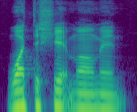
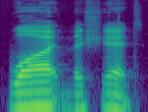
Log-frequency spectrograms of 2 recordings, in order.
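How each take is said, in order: First: Said in the usual way. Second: Slow, drawn-out shocked "What the shit?"; mock shocked reader. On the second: Reader turning the page and seeing the faceless woman, shocked. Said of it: "And you're like".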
